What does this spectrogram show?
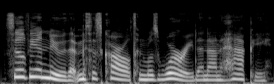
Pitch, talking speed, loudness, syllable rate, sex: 235 Hz, 195 wpm, -16 LUFS, 5.8 syllables/s, female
